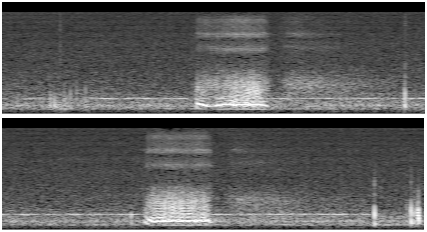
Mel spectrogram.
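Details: Sleeping dog: two rough, fluttering snores about four seconds apart over a steady low room hum; ordinary dog snoring.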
